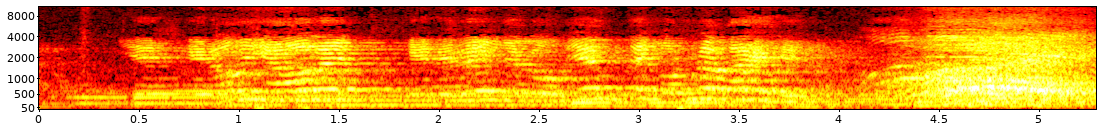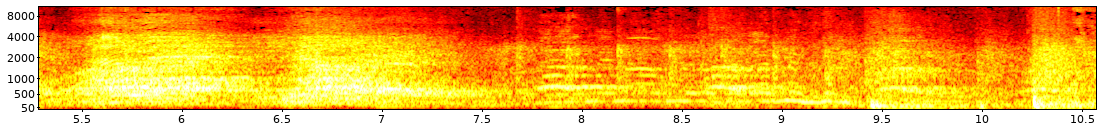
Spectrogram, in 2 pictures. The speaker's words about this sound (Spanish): Bueno, como decía, ¿no?, precisamente ese grito de ánimo, haciendo referencia a esa trayectoria, ¿no?, de esta chirigota que viene desde la cantera creciendo hasta llegar aquí a la categoría absoluta.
